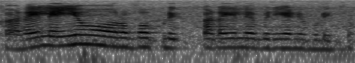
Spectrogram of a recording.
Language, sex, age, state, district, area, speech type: Tamil, female, 30-45, Tamil Nadu, Thanjavur, urban, spontaneous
